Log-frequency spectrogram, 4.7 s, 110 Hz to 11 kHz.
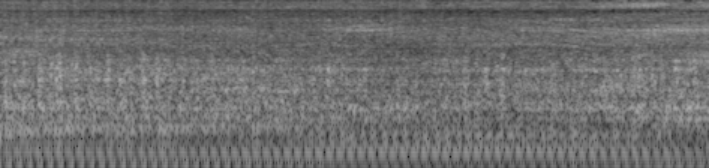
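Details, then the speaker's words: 1974 Honda Civic series 1, 1.5 L four-cylinder idling after coolant flushing with the pressure tester removed: an even, low, regular pulse with no knocks, misses or rattles; good compression, healthy idle. "there's a lot of compression the engine sounds healthy the engine sounds healthy enough guys"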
